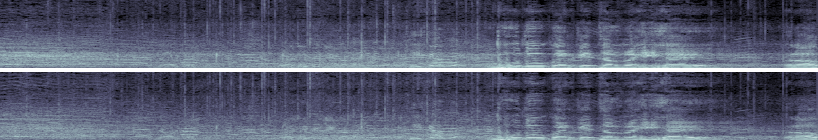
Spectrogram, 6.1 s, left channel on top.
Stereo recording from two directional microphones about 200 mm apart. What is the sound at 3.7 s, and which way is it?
A man's voice, 45° right (ahead or behind).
